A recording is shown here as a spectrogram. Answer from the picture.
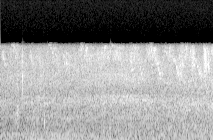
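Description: Outdoor ambience: a steady background hiss with faint bird chirps, short falling notes that come more often in the second half.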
